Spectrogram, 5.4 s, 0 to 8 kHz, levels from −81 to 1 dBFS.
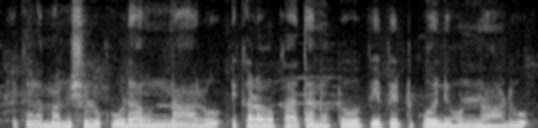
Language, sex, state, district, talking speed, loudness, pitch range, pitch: Telugu, female, Telangana, Hyderabad, 110 wpm, -16 LUFS, 195-210 Hz, 205 Hz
